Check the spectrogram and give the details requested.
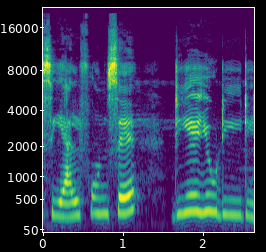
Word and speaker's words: Alphonse Daudet: Alphonse, Alphonse, Daudet, Daudet. Daudet actually, pronunciation.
